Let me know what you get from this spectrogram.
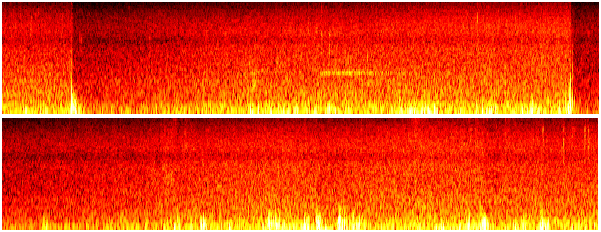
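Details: Low rumbling wind buffeting with a surf-like wash, broken by two sharp thumps near the start and middle, with no animal voice.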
